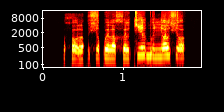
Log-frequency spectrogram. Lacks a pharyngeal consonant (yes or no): yes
